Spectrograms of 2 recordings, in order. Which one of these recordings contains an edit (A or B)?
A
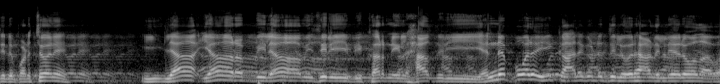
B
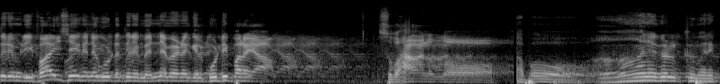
B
